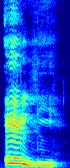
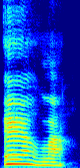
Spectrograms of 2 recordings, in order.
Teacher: quando eu pronuncio é aberto os lábios ficam mais abertos e o som sai sempre mais aberto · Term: e aberto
